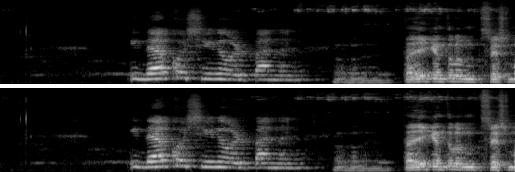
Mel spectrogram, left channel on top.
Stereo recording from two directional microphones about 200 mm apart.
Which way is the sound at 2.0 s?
Centre (ahead or behind).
